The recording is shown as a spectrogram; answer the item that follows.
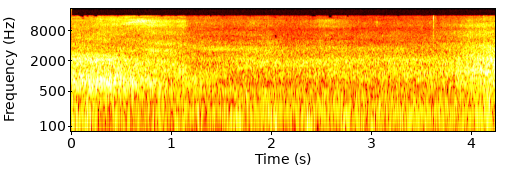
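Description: Roadside traffic noise: a steady low engine hum under the rush of a passing vehicle, loudest in about the first second.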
